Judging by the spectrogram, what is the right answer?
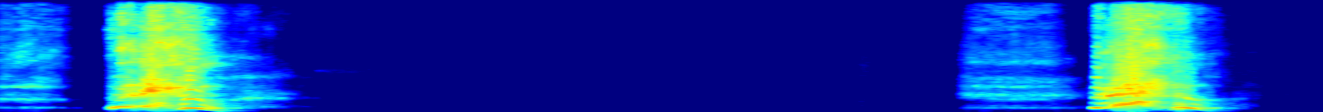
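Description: Two sharp human sneezes, each preceded by a short inhaled breath, loud and close, separated by about four seconds of silence.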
